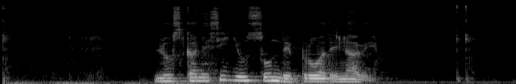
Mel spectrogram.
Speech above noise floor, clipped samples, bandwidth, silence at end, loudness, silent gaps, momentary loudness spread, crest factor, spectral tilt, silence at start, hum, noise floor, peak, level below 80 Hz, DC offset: 35 dB; under 0.1%; 16.5 kHz; 0.5 s; -24 LUFS; none; 20 LU; 16 dB; -8 dB/octave; 0 s; none; -58 dBFS; -10 dBFS; -48 dBFS; under 0.1%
